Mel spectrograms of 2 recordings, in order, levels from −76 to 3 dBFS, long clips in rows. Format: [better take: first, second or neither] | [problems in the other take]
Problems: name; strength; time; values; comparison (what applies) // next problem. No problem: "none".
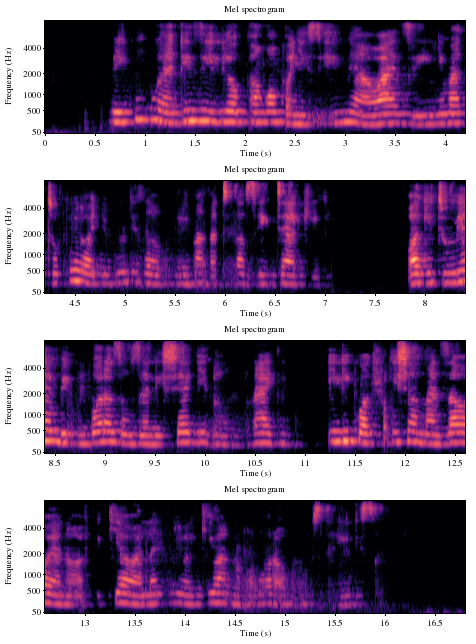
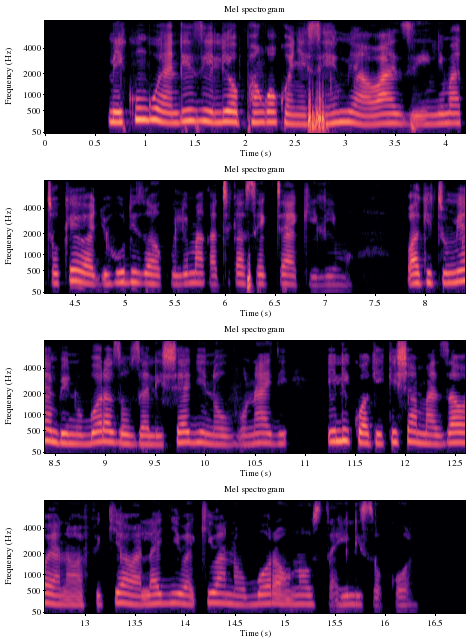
second | noise reduction (neural mask model DeepFilterNet 3)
